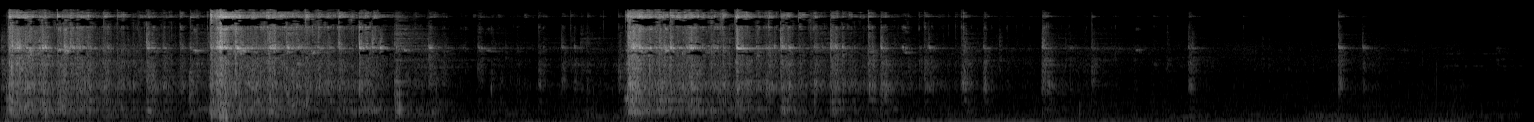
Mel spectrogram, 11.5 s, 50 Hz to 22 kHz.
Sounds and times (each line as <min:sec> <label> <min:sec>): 0:00.0 Rattling Chains 0:09.2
